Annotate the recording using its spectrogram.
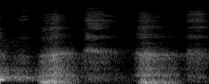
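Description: A woman panting hard and close to the microphone, two heavy breaths about a second apart, as an imitation of being out of breath.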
